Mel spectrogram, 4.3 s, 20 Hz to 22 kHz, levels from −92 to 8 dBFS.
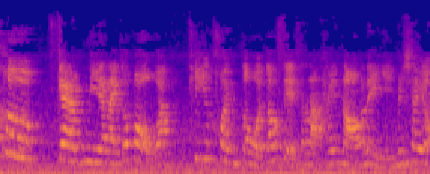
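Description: Throughout the speech there is generation loss: a swirly, hollow, smeared sound with blurred consonant onsets, likely from about ten successive MP3 encodes at a rate near 64 kbit/s. A spectrogram shows nothing above 15.8 kHz and flickering holes scattered across the upper bands.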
